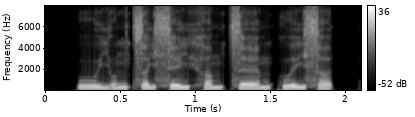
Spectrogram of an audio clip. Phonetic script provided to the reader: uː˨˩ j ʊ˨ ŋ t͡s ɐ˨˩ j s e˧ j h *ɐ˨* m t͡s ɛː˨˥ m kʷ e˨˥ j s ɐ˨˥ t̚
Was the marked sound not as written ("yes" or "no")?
no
